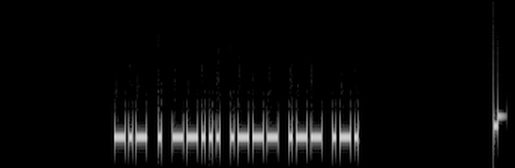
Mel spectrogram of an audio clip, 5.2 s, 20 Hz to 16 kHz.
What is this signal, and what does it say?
Morse code, heard as a keyed tone, about 33 wpm, 700 Hz. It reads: KE7JWR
